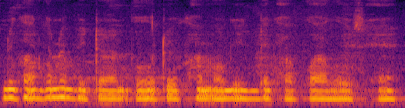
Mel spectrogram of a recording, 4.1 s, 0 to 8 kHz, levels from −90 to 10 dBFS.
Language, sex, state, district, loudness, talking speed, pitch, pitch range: Assamese, female, Assam, Sonitpur, -14 LUFS, 105 wpm, 180 Hz, 175-185 Hz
